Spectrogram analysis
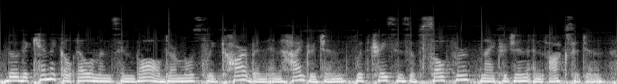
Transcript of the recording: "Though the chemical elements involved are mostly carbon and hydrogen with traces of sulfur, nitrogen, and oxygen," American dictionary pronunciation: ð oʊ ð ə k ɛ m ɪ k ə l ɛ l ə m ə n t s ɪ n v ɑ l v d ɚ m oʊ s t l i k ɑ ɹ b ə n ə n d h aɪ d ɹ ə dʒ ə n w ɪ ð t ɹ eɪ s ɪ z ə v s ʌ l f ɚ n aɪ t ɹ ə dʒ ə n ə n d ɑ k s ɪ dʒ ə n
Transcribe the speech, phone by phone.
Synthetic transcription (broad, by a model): ð oʊ ð ə k ɛ m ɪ k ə l ɛ l ə m ə n t s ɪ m v ɑ l v d ɚ m oʊ s t l i k ɑ ɹ b ə n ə n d h aɪ d ɹ ə dʒ ə n w ɪ ð t ɹ eɪ s ɪ z ə v s ʌ l f ɚ n aɪ t ɹ ə dʒ ə n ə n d ɑ k s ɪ dʒ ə n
